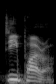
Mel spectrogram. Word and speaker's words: D-Pyro: D-Pyro, thank you.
